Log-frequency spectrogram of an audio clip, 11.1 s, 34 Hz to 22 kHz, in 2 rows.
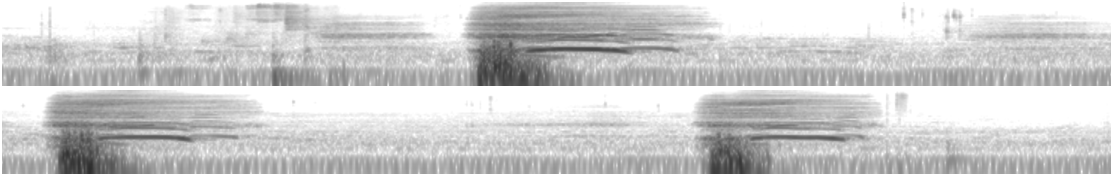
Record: {"exhalation_length": "11.1 s", "exhalation_amplitude": 5709, "exhalation_signal_mean_std_ratio": 0.37, "survey_phase": "beta (2021-08-13 to 2022-03-07)", "age": "45-64", "gender": "Female", "wearing_mask": "No", "symptom_sore_throat": true, "symptom_headache": true, "symptom_onset": "12 days", "smoker_status": "Ex-smoker", "respiratory_condition_asthma": false, "respiratory_condition_other": false, "recruitment_source": "REACT", "submission_delay": "1 day", "covid_test_result": "Negative", "covid_test_method": "RT-qPCR"}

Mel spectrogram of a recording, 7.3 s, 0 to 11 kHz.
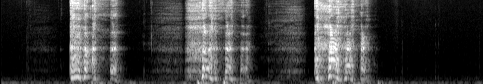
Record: {"three_cough_length": "7.3 s", "three_cough_amplitude": 18972, "three_cough_signal_mean_std_ratio": 0.38, "survey_phase": "beta (2021-08-13 to 2022-03-07)", "age": "45-64", "gender": "Male", "wearing_mask": "No", "symptom_cough_any": true, "symptom_runny_or_blocked_nose": true, "symptom_sore_throat": true, "symptom_fatigue": true, "symptom_headache": true, "symptom_other": true, "symptom_onset": "4 days", "smoker_status": "Ex-smoker", "respiratory_condition_asthma": false, "respiratory_condition_other": false, "recruitment_source": "Test and Trace", "submission_delay": "1 day", "covid_test_result": "Positive", "covid_test_method": "ePCR"}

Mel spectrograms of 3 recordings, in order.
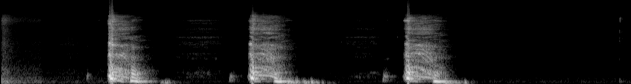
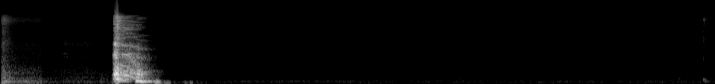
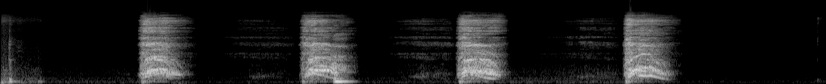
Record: {"three_cough_length": "6.3 s", "three_cough_amplitude": 26028, "three_cough_signal_mean_std_ratio": 0.35, "cough_length": "7.2 s", "cough_amplitude": 26028, "cough_signal_mean_std_ratio": 0.17, "exhalation_length": "8.3 s", "exhalation_amplitude": 25880, "exhalation_signal_mean_std_ratio": 0.39, "survey_phase": "beta (2021-08-13 to 2022-03-07)", "age": "65+", "gender": "Male", "wearing_mask": "No", "symptom_none": true, "smoker_status": "Never smoked", "respiratory_condition_asthma": true, "respiratory_condition_other": false, "recruitment_source": "REACT", "submission_delay": "1 day", "covid_test_result": "Negative", "covid_test_method": "RT-qPCR", "influenza_a_test_result": "Negative", "influenza_b_test_result": "Negative"}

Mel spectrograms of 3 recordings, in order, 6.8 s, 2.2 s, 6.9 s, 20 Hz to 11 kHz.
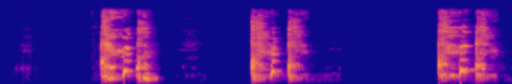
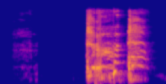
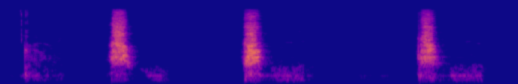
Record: {"three_cough_length": "6.8 s", "three_cough_amplitude": 32767, "three_cough_signal_mean_std_ratio": 0.38, "cough_length": "2.2 s", "cough_amplitude": 30747, "cough_signal_mean_std_ratio": 0.42, "exhalation_length": "6.9 s", "exhalation_amplitude": 11113, "exhalation_signal_mean_std_ratio": 0.23, "survey_phase": "beta (2021-08-13 to 2022-03-07)", "age": "18-44", "gender": "Female", "wearing_mask": "No", "symptom_none": true, "smoker_status": "Ex-smoker", "respiratory_condition_asthma": false, "respiratory_condition_other": false, "recruitment_source": "REACT", "submission_delay": "2 days", "covid_test_result": "Negative", "covid_test_method": "RT-qPCR"}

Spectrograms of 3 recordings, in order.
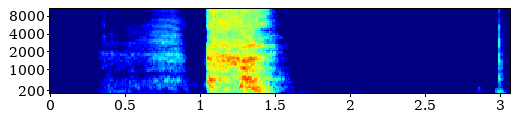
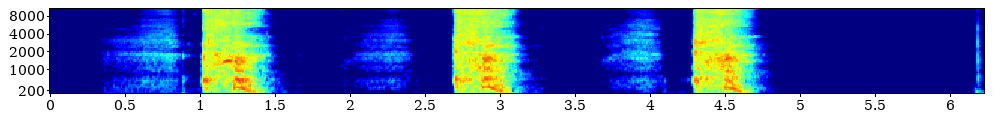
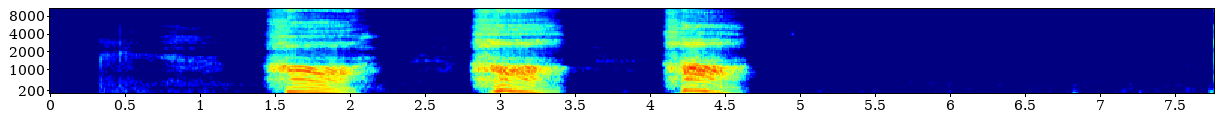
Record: {"cough_length": "3.1 s", "cough_amplitude": 32768, "cough_signal_mean_std_ratio": 0.33, "three_cough_length": "6.2 s", "three_cough_amplitude": 32768, "three_cough_signal_mean_std_ratio": 0.39, "exhalation_length": "7.8 s", "exhalation_amplitude": 32768, "exhalation_signal_mean_std_ratio": 0.35, "survey_phase": "beta (2021-08-13 to 2022-03-07)", "age": "65+", "gender": "Male", "wearing_mask": "No", "symptom_none": true, "smoker_status": "Never smoked", "respiratory_condition_asthma": false, "respiratory_condition_other": false, "recruitment_source": "REACT", "submission_delay": "9 days", "covid_test_result": "Negative", "covid_test_method": "RT-qPCR"}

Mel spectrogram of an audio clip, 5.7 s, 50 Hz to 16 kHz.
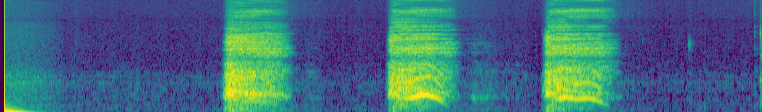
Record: {"exhalation_length": "5.7 s", "exhalation_amplitude": 2201, "exhalation_signal_mean_std_ratio": 0.31, "survey_phase": "beta (2021-08-13 to 2022-03-07)", "age": "18-44", "gender": "Male", "wearing_mask": "No", "symptom_cough_any": true, "symptom_runny_or_blocked_nose": true, "symptom_fatigue": true, "symptom_change_to_sense_of_smell_or_taste": true, "symptom_loss_of_taste": true, "symptom_other": true, "smoker_status": "Never smoked", "respiratory_condition_asthma": false, "respiratory_condition_other": false, "recruitment_source": "Test and Trace", "submission_delay": "2 days", "covid_test_result": "Positive", "covid_test_method": "RT-qPCR", "covid_ct_value": 28.4, "covid_ct_gene": "ORF1ab gene"}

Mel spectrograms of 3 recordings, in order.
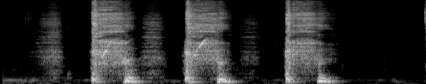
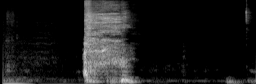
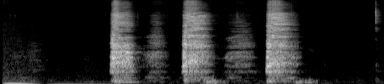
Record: {"three_cough_length": "4.3 s", "three_cough_amplitude": 32768, "three_cough_signal_mean_std_ratio": 0.48, "cough_length": "2.6 s", "cough_amplitude": 32768, "cough_signal_mean_std_ratio": 0.41, "exhalation_length": "3.8 s", "exhalation_amplitude": 32768, "exhalation_signal_mean_std_ratio": 0.42, "survey_phase": "beta (2021-08-13 to 2022-03-07)", "age": "65+", "gender": "Male", "wearing_mask": "No", "symptom_none": true, "smoker_status": "Never smoked", "respiratory_condition_asthma": false, "respiratory_condition_other": false, "recruitment_source": "REACT", "submission_delay": "1 day", "covid_test_result": "Negative", "covid_test_method": "RT-qPCR", "influenza_a_test_result": "Negative", "influenza_b_test_result": "Negative"}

